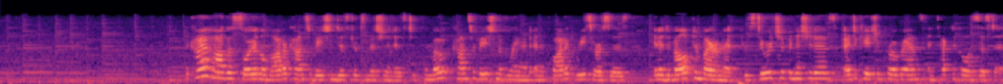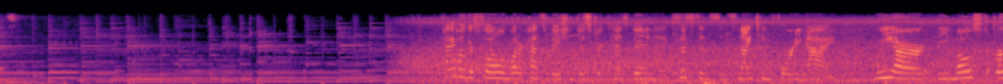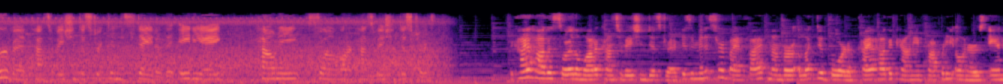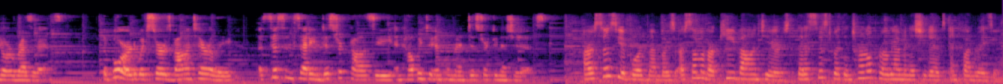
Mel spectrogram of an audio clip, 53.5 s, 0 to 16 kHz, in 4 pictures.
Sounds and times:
Music: 0.0 - 53.5
Speech: 2.5 - 13.6, 19.3 - 32.6, 33.6 - 53.5.

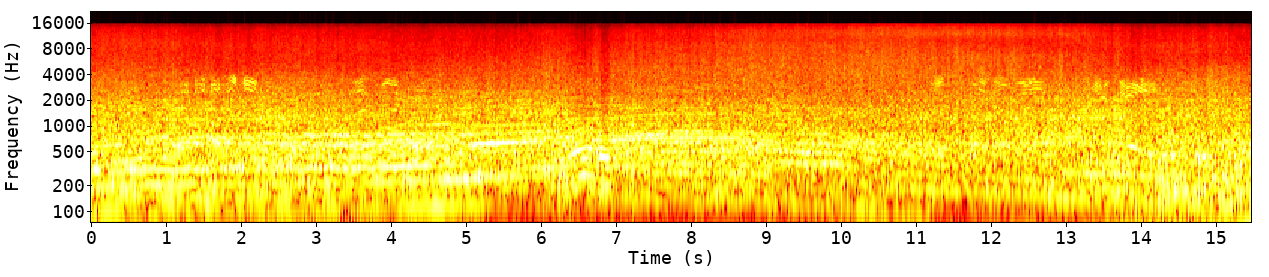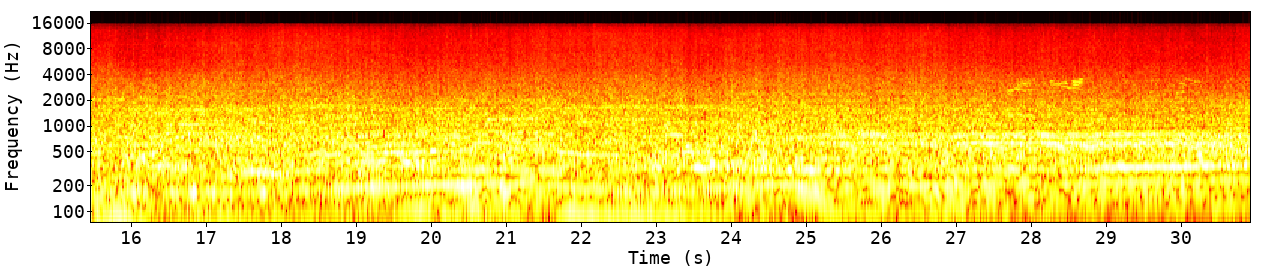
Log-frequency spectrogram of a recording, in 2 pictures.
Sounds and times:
Motorboat, speedboat: 0.0 - 30.9.

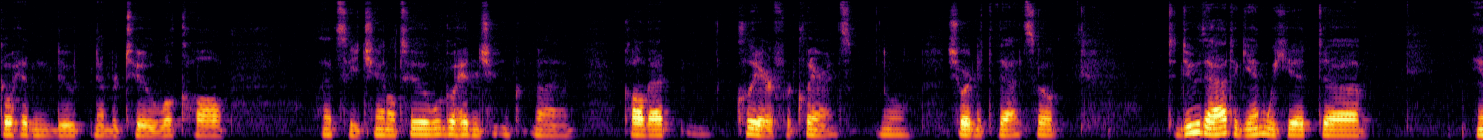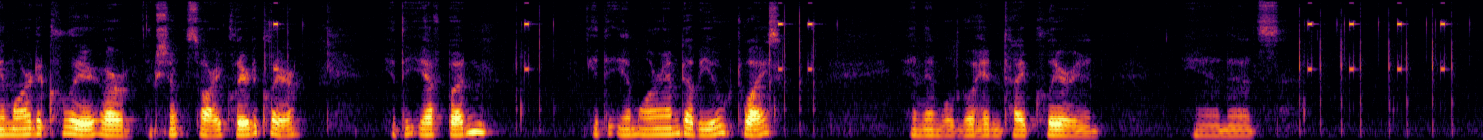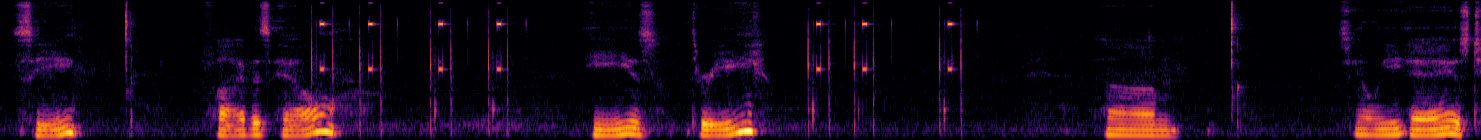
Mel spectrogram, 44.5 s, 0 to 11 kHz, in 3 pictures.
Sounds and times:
Speech: 0.0 - 2.3, 3.2 - 6.8, 7.4 - 10.6, 11.7 - 13.7, 14.7 - 17.8, 18.7 - 19.8, 20.7 - 22.6, 23.9 - 25.9, 26.7 - 27.8, 29.8 - 30.6, 31.8 - 33.1, 35.6 - 37.4, 40.6 - 41.5, 43.0 - 44.4
Inside, small room: 0.0 - 44.4.

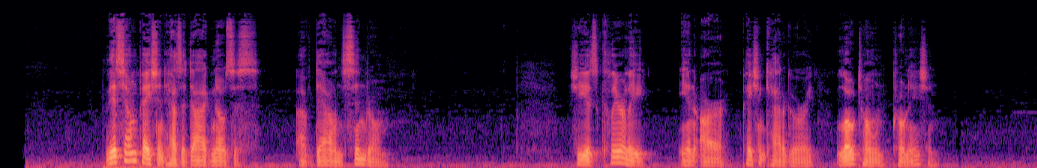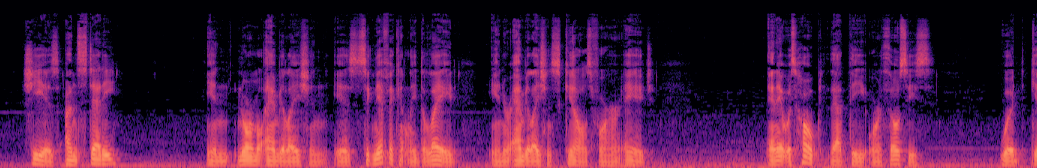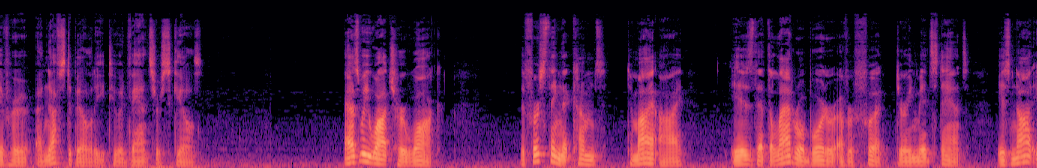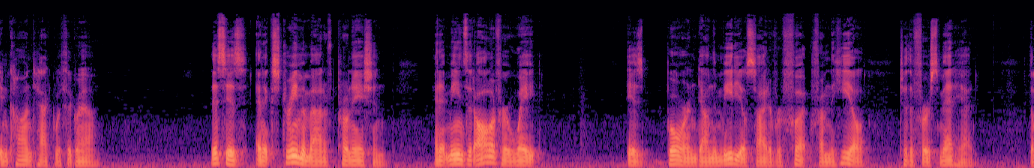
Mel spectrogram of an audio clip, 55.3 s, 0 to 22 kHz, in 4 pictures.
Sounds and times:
Speech: 1.4 - 5.2, 7.6 - 12.6, 14.2 - 15.5, 16.6 - 22.6, 24.0 - 26.3, 27.2 - 30.4, 32.2 - 33.6, 34.6 - 42.9, 44.3 - 46.7, 47.3 - 48.8, 49.8 - 54.5.

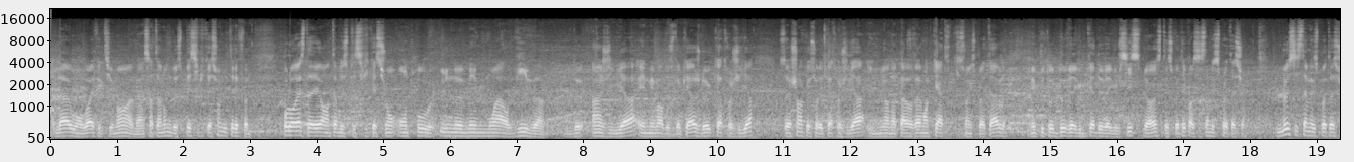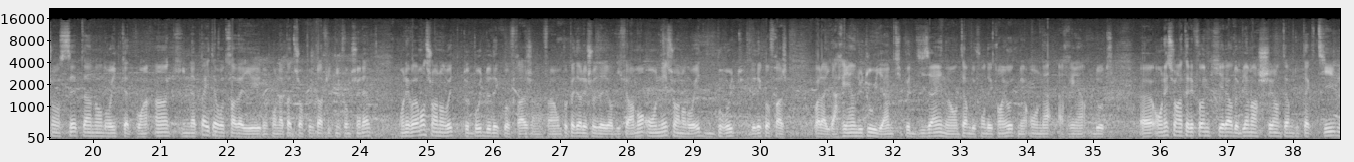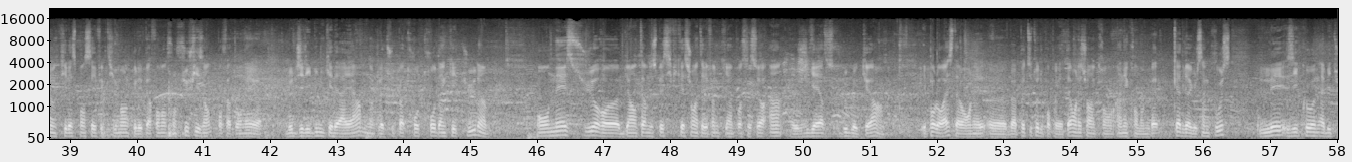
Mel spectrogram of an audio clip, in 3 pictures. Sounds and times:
Speech: 0.0 - 58.0.

